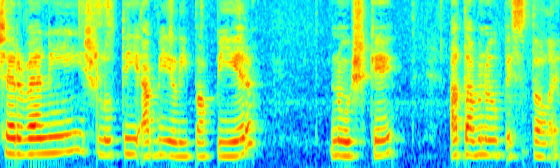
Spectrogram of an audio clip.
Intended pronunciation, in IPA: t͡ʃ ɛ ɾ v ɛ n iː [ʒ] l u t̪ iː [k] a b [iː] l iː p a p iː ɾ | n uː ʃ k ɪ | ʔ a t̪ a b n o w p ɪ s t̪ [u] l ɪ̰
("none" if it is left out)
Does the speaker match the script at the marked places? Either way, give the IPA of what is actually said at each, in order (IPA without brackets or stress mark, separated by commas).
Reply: ʒ, ʔ, iː, o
